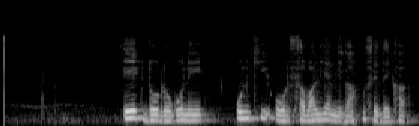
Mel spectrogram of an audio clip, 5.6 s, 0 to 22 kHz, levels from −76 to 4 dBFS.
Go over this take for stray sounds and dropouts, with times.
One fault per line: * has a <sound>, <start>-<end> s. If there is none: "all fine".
all fine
